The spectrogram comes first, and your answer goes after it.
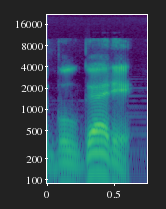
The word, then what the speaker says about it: Bulgari: Бренд итальянский, поэтому произносится Булгари, а не как многие произносят Булгари или Булгари.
